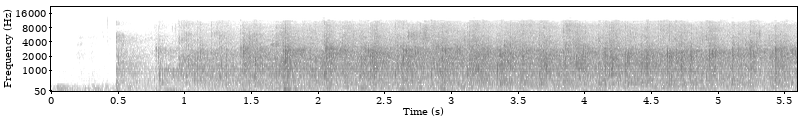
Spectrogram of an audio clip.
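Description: Audience applauding: the clapping starts about half a second in, swells within a second and goes on steadily.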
